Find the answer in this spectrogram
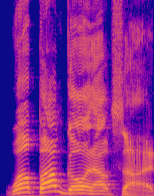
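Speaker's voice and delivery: very high, loud, dragged-out drawn-out yell. Retelling a friend leaving an awkward moment: imitating Jansen yelling.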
